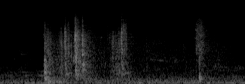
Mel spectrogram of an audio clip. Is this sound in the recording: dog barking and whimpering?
no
